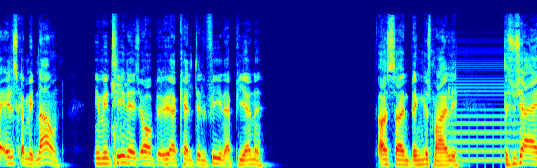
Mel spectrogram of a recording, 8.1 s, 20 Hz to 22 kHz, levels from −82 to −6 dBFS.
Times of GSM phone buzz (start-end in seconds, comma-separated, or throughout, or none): 6.73-7.86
